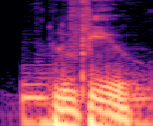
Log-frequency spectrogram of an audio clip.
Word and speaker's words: Lviv: Lviv. And now you know, like and subscribe if you found this video useful. Is how you say it correctly.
